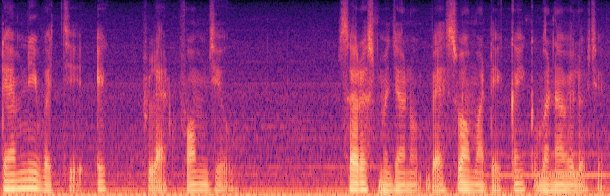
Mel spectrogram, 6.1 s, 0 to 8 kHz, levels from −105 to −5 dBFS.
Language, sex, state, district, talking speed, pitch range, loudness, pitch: Gujarati, male, Gujarat, Valsad, 120 wpm, 95-110 Hz, -18 LUFS, 105 Hz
